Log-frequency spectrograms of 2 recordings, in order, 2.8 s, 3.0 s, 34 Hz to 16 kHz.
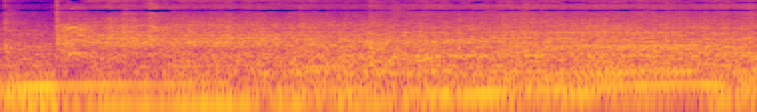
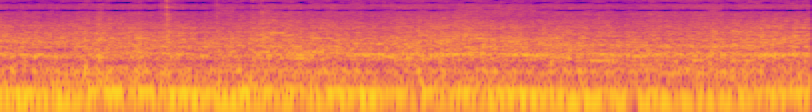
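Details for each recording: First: Honda Fan 160 motorcycle engine: revs hang high instead of dropping back to idle because the throttle cable is sticking and needs replacing. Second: Honda Fan 160 motorcycle on first start after an engine rebuild for an engine noise, having had a badly worn piston and the connecting rod checked: a steady low single-cylinder putter with an even beat and no knock or rattle; normal, like-new idle.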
